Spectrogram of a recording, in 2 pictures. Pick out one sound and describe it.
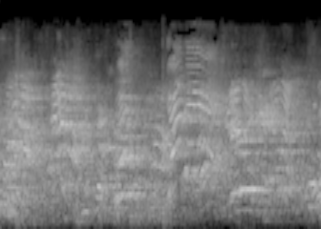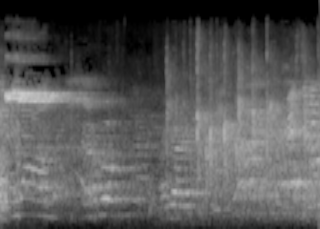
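Young girls shout and cheer loudly in a large echoing hall.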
